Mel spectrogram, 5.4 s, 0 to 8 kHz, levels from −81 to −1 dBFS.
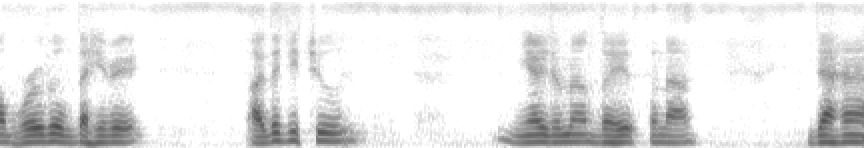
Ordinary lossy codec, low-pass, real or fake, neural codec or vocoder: none; none; fake; codec, 16 kHz, 0.5 kbps, FunCodec, trained on Chinese and English, 25 frames a second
